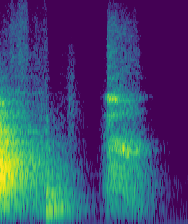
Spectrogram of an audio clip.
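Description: A person's short, breathy sigh about a second and a half in.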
